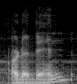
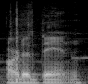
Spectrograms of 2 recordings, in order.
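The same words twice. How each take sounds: First: "Arda Bin" with a rising, questioning end; "Arda Bin" lifted at the end like a question; questioning pronunciation. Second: "Arda Bin" with a falling end, lower; "Arda Bin" dropping down at the end; settled pronunciation. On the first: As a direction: try out "Arda Bin" as if checking it. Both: Shown as a demonstration. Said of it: "It's all about pronunciation, enunciation".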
